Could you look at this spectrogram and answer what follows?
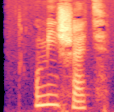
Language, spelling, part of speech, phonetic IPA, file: Russian, уменьшать, verb, [ʊmʲɪnʲˈʂatʲ], Ru-уменьшать.ogg
- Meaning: to diminish, to decrease, to lessen, to reduce, to abate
